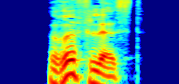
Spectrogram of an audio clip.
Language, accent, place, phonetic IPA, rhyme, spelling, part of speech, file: German, Germany, Berlin, [ˈʁʏfləst], -ʏfləst, rüfflest, verb, De-rüfflest.ogg
- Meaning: second-person singular subjunctive I of rüffeln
